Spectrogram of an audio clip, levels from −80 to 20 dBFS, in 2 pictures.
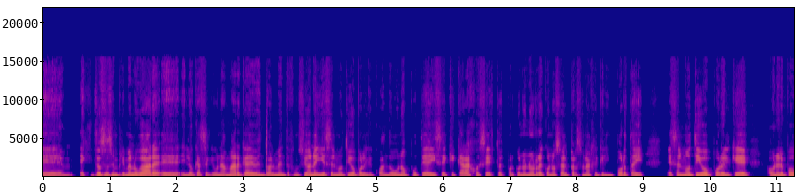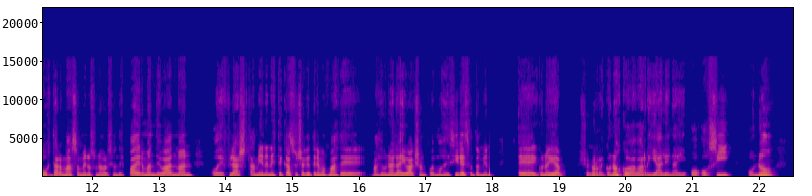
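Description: Two loud pops cut in, at 3.36 to 3.38 s and again at 17.96 to 17.99 s. Each is a single sharp crack landing well above the speech, which carries straight on underneath. A sudden voltage spike from a plug, switch or static discharge is the likely culprit.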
